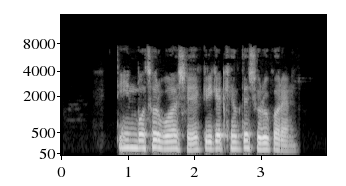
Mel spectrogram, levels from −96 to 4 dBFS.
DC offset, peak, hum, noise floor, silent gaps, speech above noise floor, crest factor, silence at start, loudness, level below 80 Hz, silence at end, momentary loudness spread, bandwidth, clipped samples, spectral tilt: under 0.1%; -2 dBFS; none; -72 dBFS; none; 57 dB; 14 dB; 0.85 s; -15 LUFS; -52 dBFS; 0.45 s; 8 LU; 7.6 kHz; under 0.1%; -7 dB/octave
